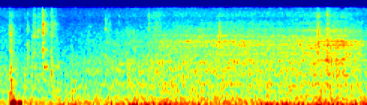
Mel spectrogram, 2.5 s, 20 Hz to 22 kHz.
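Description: Faint clicks and handling noise from a partly disassembled Canon EOS 350D camera body being turned over in gloved hands, over a low steady hum.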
